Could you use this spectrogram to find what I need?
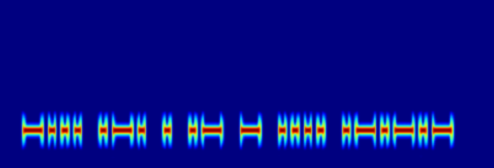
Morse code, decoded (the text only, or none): BREATH.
